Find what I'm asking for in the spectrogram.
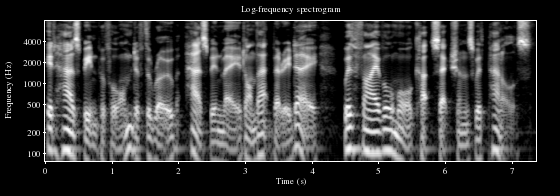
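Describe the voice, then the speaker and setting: Male audiobook reader for scripture: low, creaky voice, varied intonation, deliberate scripted delivery. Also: big pitch swings. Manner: measured, deliberate reading. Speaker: audiobook narrator. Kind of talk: scripted narration of a religious text.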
